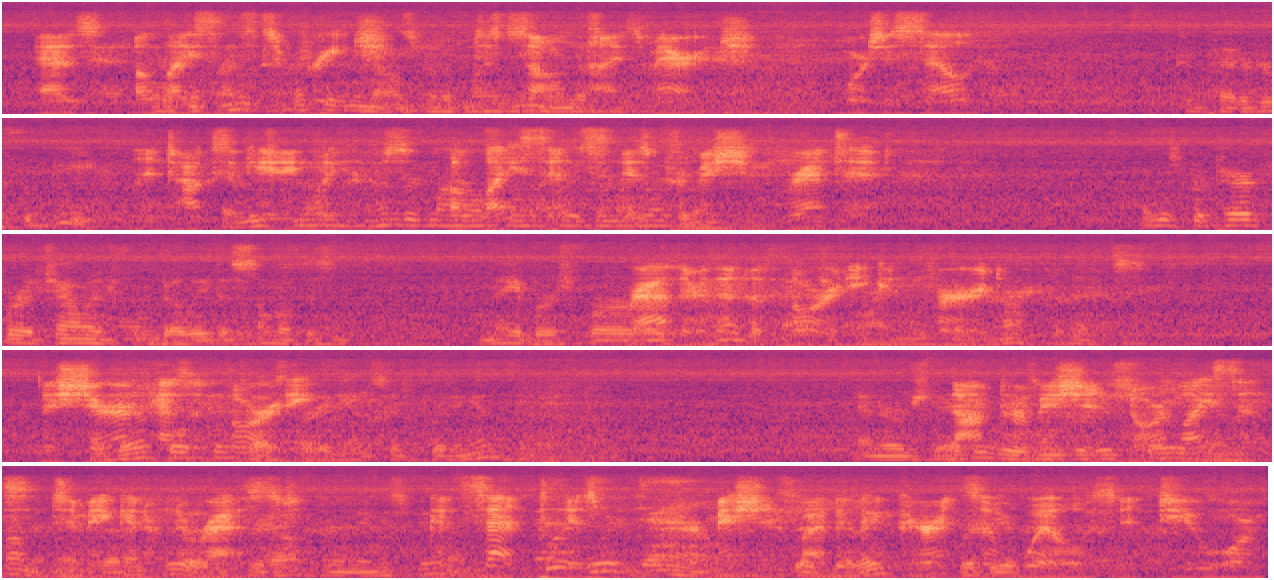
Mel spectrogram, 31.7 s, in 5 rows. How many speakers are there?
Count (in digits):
2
